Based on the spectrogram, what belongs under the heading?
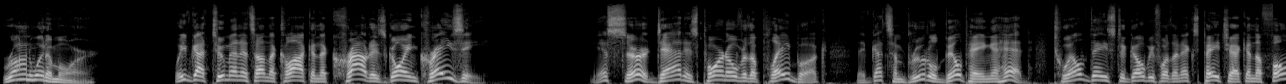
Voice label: sports announcer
